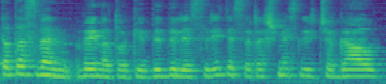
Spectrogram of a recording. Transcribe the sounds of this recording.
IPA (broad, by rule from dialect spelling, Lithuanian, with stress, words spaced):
tɐ ˈtɐs ˈʋʲeːn ˈʋʲeːɪˌnɐ ˈtuɔˌkʲɪ ˈdʲɪdʲɪˌlʲiɛ ˈsʲrʲɪˌtʲɪs ɪr ɐʃ ˈmʲeːsʲlʲɪjʊ t͡ʃʲɛ ˈɡɐlˠ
